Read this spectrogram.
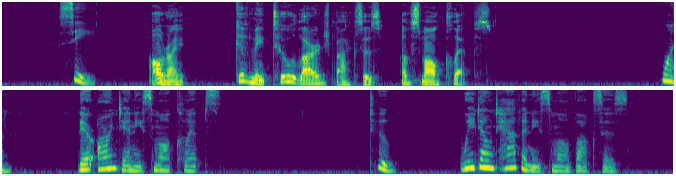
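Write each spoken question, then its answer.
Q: All right. Give me 2 large boxes of small clips.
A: 2: We don't have any small boxes.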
